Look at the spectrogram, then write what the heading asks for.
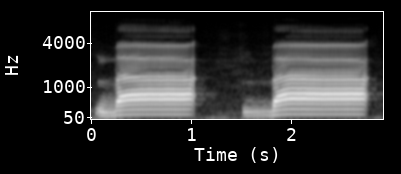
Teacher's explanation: ایک الف کی مقدار ہے، ایک الف لمبا کریں گے اور آرام سے چھوڑ دیں گے، جھٹکا بھی نہیں دیں گے۔ · ایسے ہونٹ بند ہوں گے، ایک الف کی مقدار پہ کھینچ کے لمبا کریں گے۔ ہونٹوں کا اندر والا حصہ جو ہر وقت گلا رہتا ہے اس جگہ سے ادا ہوگا۔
